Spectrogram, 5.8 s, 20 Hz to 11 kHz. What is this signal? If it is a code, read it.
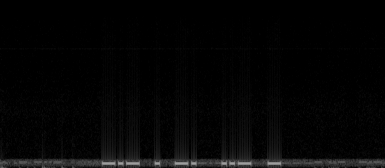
Morse code, heard as a keyed tone, about 19 wpm, 350 Hz. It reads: KEN UT
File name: 2016 JAN CW NAQP / 2016 Jan naqp k5ot - 0-3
